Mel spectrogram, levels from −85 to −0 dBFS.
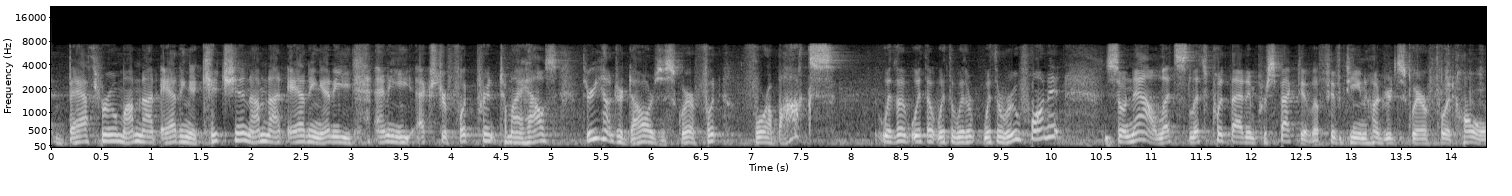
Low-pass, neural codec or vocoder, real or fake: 7.2 kHz; none; real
